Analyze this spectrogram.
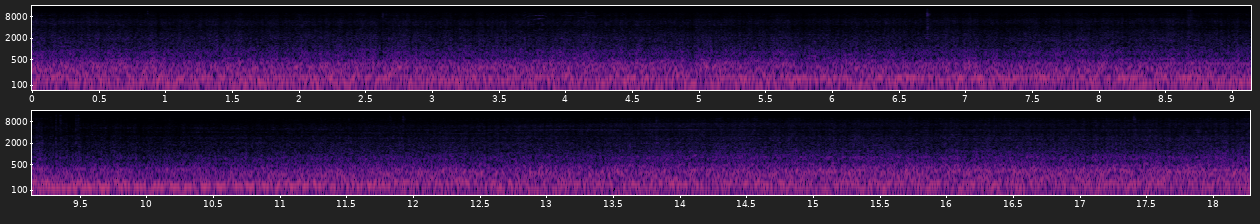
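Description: Jet engines roar steadily with a deep, constant rumble.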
